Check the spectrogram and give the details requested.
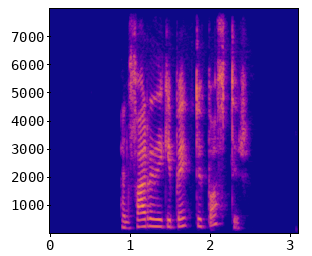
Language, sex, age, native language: Icelandic, female, 30-39, Icelandic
